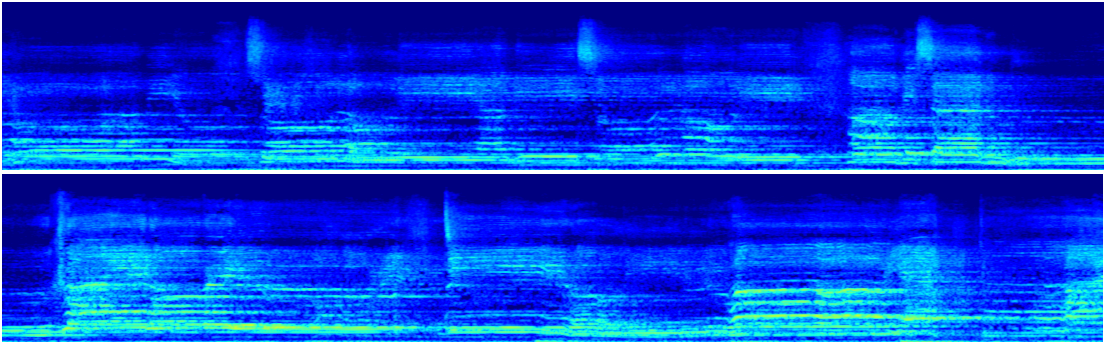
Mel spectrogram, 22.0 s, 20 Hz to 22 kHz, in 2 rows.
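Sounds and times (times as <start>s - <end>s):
men singing close harmony: 0.0s - 22.0s.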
